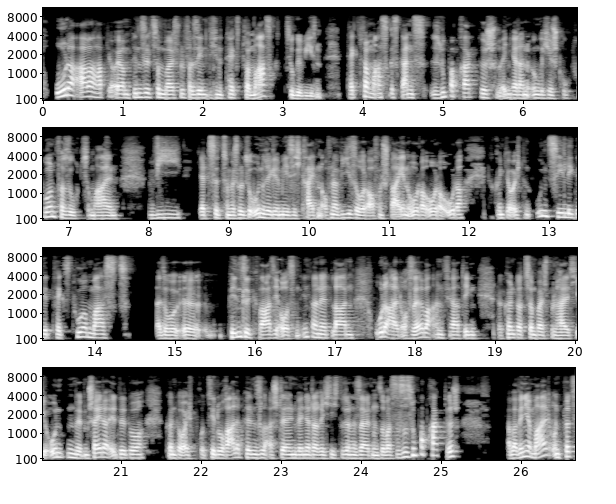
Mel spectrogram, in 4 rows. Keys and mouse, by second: 0.1 click, 16.1 click.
